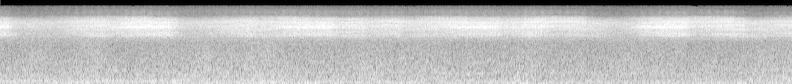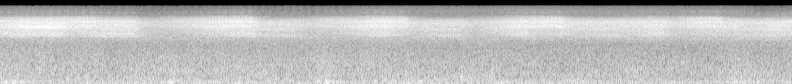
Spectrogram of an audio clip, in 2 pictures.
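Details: Cicadas calling from the shore of Table Rock Lake in southern Missouri on a very warm Saturday: a loud, steady high buzzing that swells and fades in waves about every one and a half seconds, with faint low boat rumble beneath.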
